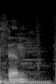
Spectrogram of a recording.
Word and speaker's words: Statham: How do you pronounce his last name? – Statham. – Statham. Statham. – Yep.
